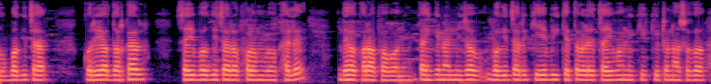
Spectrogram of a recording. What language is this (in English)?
Odia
